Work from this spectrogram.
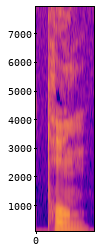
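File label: "tong1", Mandarin Chinese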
